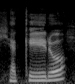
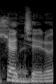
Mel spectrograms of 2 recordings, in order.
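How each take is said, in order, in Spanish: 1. La consonante del medio es un sonido k. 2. La consonante del medio es un sonido ch. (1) "Está deformado, sería originalmente giaquero" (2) "Es así, giachero"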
